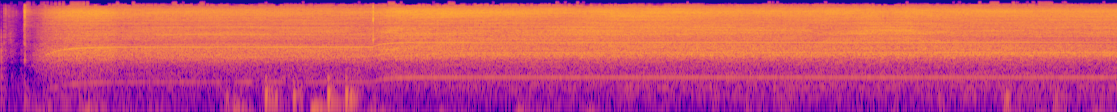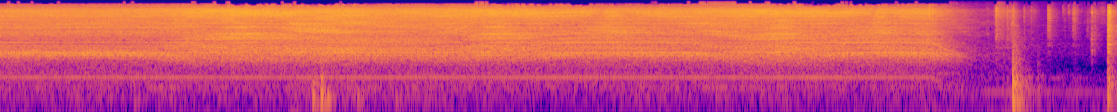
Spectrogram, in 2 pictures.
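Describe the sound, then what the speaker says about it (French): A hair dryer blows steadily at close range while drying a clear plastic pouch with dried flowers, a constant whirring roar with a whine that shifts pitch slightly partway through, then switches off near the end. "je vais donner un petit coup de sèche-cheveux vite fait pour vous montrer après ce que ça donne"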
